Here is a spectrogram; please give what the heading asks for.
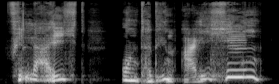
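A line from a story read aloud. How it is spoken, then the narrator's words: Squealing. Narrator (German): quiekt Wilde Wutz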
